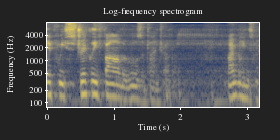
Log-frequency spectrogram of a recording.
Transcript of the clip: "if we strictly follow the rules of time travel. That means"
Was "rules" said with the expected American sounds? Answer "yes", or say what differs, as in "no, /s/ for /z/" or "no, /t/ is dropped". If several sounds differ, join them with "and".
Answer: yes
